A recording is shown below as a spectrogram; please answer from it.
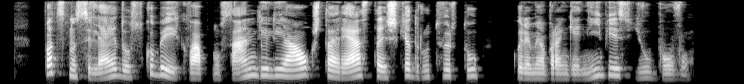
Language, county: Lithuanian, Marijampolė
